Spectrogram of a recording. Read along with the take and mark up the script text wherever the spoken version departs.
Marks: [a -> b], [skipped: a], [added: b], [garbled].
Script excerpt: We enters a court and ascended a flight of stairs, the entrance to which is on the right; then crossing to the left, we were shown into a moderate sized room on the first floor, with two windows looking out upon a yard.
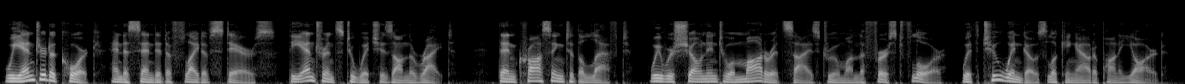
We [enters -> entered] a court and ascended a flight of stairs, the entrance to which is on the right; then crossing to the left, we were shown into a moderate sized room on the first floor, with two windows looking out upon a yard.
